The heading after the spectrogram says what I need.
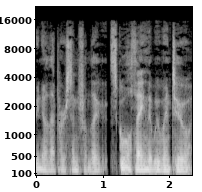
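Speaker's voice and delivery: put-on whisper. Retelling what Megan whispers at public events: imitating Megan whispering. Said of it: "she will turn and whisper".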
